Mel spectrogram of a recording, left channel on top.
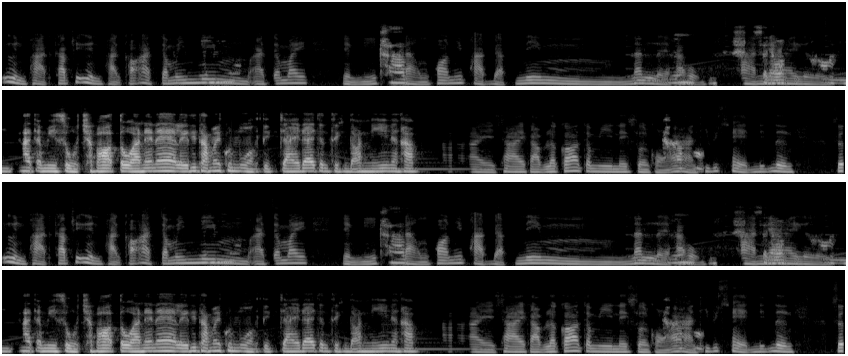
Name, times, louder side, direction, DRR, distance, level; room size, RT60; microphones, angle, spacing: voice 1, 0.0-3.1 3.4-3.8 4.0-7.0 7.3-8.3 13.1-16.8, right 1 dB, 20° right, 1.8 m, -32 dB
voice 2, 2.0-2.4 3.8-4.1 6.3-6.9 7.3-7.9 8.2-12.6 15.0-15.5, left 2 dB, 35° left, 1.5 m, -25 dB
sound 1, 6.2-14.0, equal, 5° left, 6.5 m, -55 dB
open air
head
